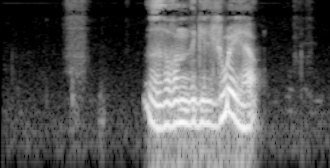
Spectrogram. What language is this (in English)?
Kabyle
